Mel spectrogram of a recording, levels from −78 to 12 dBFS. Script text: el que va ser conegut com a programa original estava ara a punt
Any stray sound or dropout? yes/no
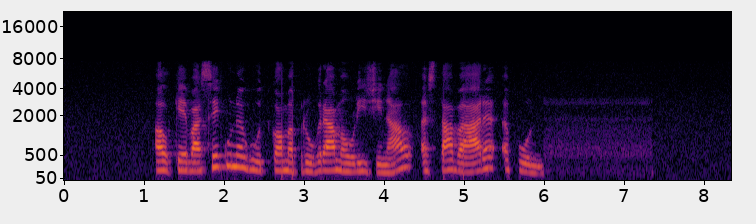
no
